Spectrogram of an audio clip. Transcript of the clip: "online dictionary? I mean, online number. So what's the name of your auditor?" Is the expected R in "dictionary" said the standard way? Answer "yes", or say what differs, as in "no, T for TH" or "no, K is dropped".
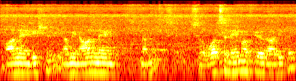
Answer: no, L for R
